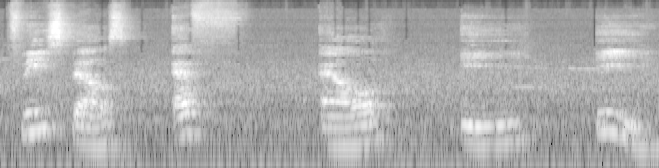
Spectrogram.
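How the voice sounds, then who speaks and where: A man from Liberia telling a children's story and teaching words, deliberate, repeating phrases for emphasis. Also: a little high, warm tone. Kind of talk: children's storytelling and word lesson. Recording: roomy, distant, clearly noisy recording.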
